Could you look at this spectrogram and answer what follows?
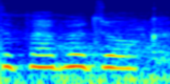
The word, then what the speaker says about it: Babadook: The Babadook. – You can't get rid of the Babadook.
